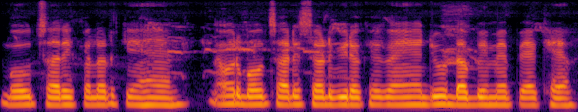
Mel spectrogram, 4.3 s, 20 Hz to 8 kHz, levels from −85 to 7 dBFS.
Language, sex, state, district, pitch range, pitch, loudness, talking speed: Hindi, male, Jharkhand, Deoghar, 150-160 Hz, 155 Hz, -16 LUFS, 250 wpm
